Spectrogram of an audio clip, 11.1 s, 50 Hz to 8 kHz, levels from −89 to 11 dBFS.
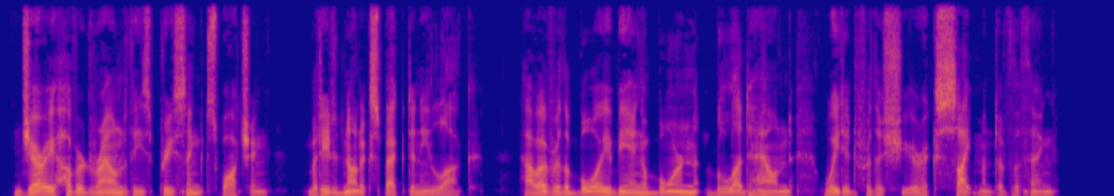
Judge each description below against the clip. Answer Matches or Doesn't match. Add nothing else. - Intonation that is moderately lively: Matches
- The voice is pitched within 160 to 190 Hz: Doesn't match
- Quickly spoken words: Doesn't match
